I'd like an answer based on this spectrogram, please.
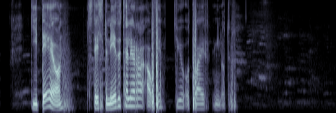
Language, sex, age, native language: Icelandic, male, 14, Icelandic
